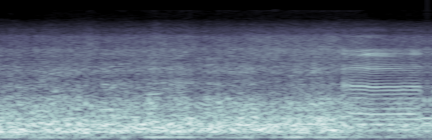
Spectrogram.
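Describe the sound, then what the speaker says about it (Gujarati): A slow train rolls through Sasan Gir forest in Gujarat, its steady low rumble heard from on board at close range, with someone talking over it. "ગુજરાતની ભાઈ અમારે આ ધીમી ટ્રેન છે."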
